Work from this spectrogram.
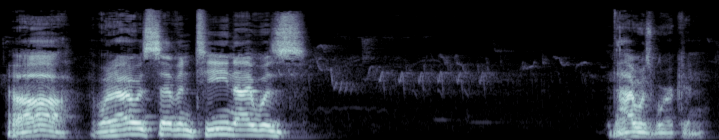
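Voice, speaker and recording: A man's voice: medium pitch, slow, bright, forceful tone. A man voicing a rambling, odd old hermit who mumbles absurd boasts.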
